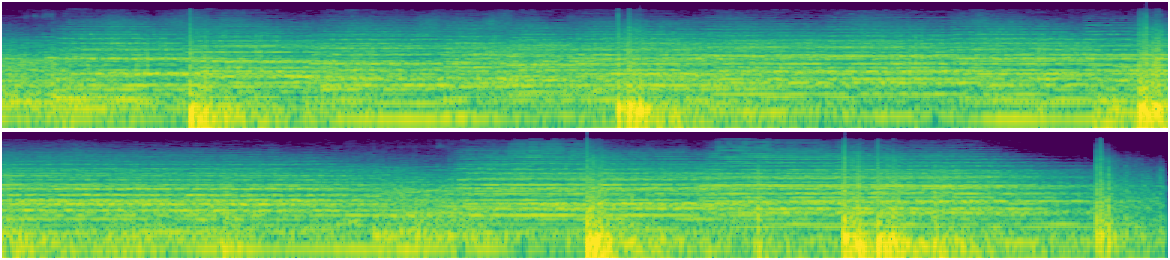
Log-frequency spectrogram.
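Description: Orchestral music with the deep booms of aerial firework shells bursting over it, about five or six times, the loudest near the end; the sound dips briefly just before the end.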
